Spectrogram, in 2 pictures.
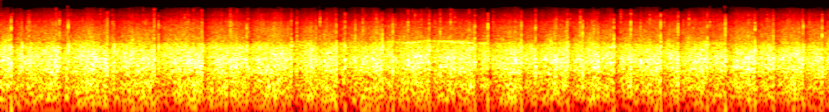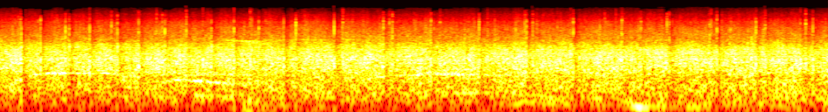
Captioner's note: applause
